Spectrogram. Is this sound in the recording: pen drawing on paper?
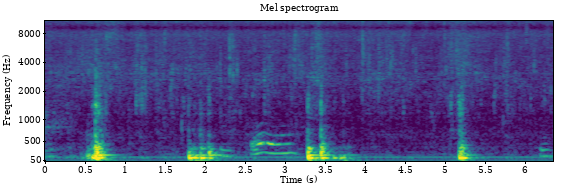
no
